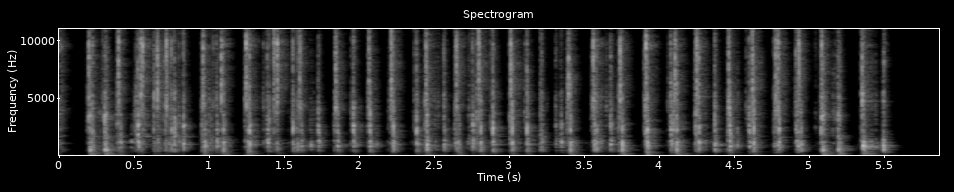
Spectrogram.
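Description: Gloved fingertips type continuously on a black tenkeyless Razer Huntsman V2 mechanical keyboard with clicky switches and plastic keycaps, while an upper keyboard sits idle. A rapid, uneven stream of sharp, bright clicks follows with very short decay and almost no low end, and it ends with a brief pause and one last tap.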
